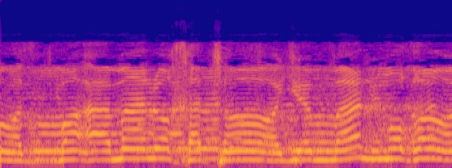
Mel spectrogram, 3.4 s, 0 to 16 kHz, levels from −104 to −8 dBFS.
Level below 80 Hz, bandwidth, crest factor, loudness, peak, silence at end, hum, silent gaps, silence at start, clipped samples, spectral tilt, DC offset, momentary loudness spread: -58 dBFS; 6.4 kHz; 12 dB; -27 LUFS; -14 dBFS; 0 s; none; none; 0 s; under 0.1%; -6.5 dB/octave; under 0.1%; 2 LU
